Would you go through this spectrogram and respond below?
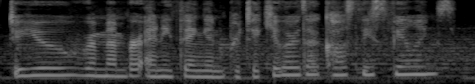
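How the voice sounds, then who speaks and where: Actress as a calm, mellow woman counselor. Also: mid-range voice, fairly quick, soft background music, lightly acted. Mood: calm, neutral. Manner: even, neutral, gently probing questions. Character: calm, measured female counselor for an AI program. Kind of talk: scripted visual novel game dialogue.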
